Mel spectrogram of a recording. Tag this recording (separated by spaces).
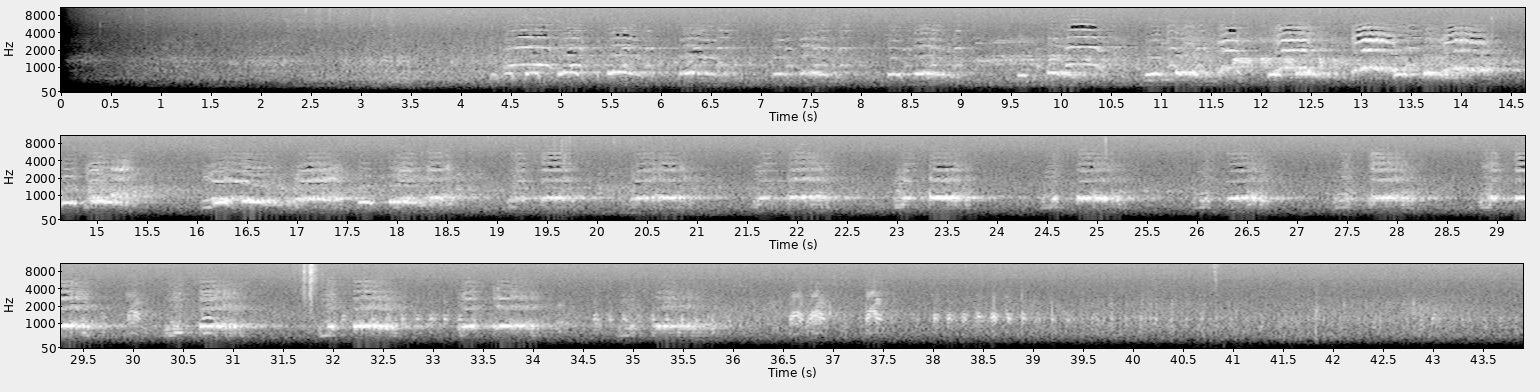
ambiance ambience ambient atmosphere bird bird-lake birds bird-sea birdsong crane crane-dance cranes field-recording flying general-noise nature Sounds soundscape spring wings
